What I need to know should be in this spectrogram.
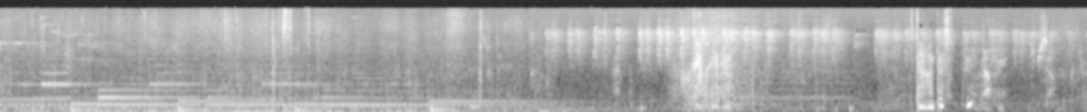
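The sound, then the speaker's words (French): Barn owl calling in the woods: a single harsh, hissing screech rises out of the background while people talk nearby. “Une chouette, c'était bien clair. C'était une effraie qui passait ou non, on n'en saura pas plus.”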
